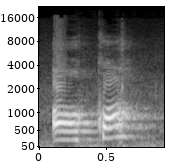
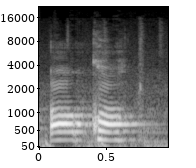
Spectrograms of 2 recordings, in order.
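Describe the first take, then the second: First: The pitch goes from mid to high. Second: The pitch stays mid on both syllables. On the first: "Re, Mi" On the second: "Re, Re"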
